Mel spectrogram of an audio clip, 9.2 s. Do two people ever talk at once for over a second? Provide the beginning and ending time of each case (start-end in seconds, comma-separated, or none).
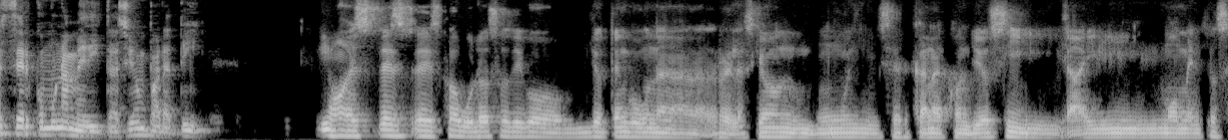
none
